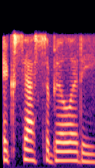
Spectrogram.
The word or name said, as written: accessibility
